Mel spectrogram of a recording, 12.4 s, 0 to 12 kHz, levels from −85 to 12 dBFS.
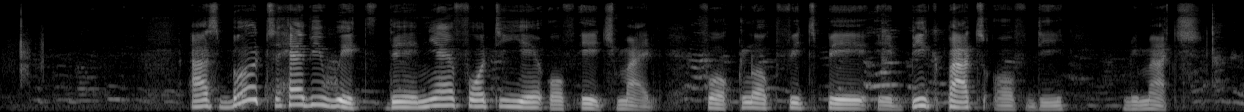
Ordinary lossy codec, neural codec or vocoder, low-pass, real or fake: none; none; 10.8 kHz; real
